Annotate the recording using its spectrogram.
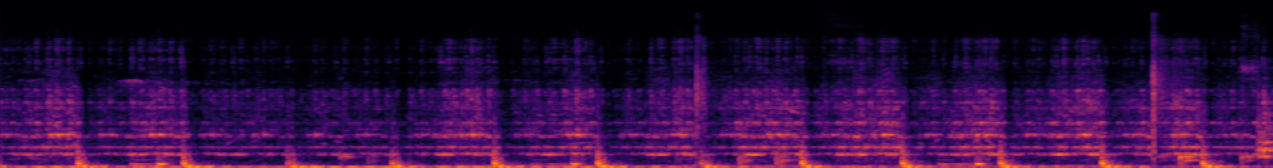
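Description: Live Javanese jaranan gamelan music: regular hand-drum (kendang) strokes over steady ringing gong and metallophone tones. Two sharp cracks cut through, about seven and eleven and a half seconds in.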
